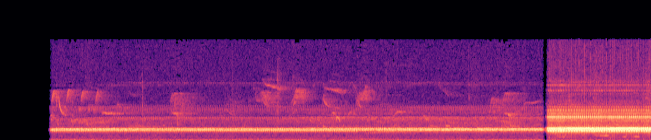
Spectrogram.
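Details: American toads calling in mating season on a warm May day at a shallow pond near Warbler Bridge, Wehr Nature Center; a long, steady high musical trill holds throughout, with a second trill joining louder near the end.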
